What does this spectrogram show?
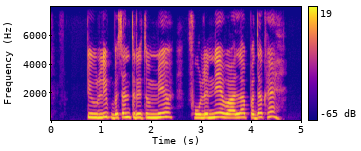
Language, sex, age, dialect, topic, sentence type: Hindi, female, 25-30, Awadhi Bundeli, agriculture, statement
